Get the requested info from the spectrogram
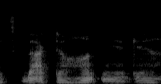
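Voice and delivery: play-acted bone-dry deadpan, very quiet, low, flat. Retelling what Vincent said to the speaker, imitating Vincent's deadpan. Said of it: "He's just so deadpan".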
